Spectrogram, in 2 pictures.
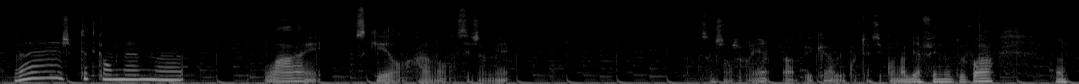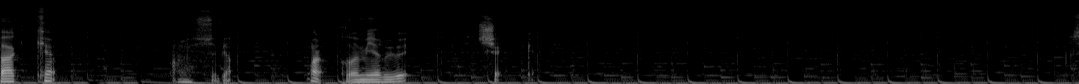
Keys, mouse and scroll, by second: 0.4 click, 3.5 click, 3.8 Tab, 6.2 u, 7.0 a, 7.8 n, 9.9-13.0 drag, 13.0 Tab, 15.4 n, 16.4 scroll down 2, 16.6 middle click, 16.8 a, 17.0 a, 17.2 click, 17.9 click, 18.3 a, 18.9 alt+h, 19.2 a, 19.4 a, 19.9-20.3 shift+middle drag, 20.3-20.7 middle drag, 20.7 scroll down 2, 20.9-21.5 middle drag, 21.5 scroll down 1.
